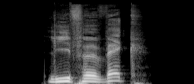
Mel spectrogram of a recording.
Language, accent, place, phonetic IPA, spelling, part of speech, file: German, Germany, Berlin, [ˌliːfə ˈvɛk], liefe weg, verb, De-liefe weg.ogg
- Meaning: first/third-person singular subjunctive II of weglaufen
